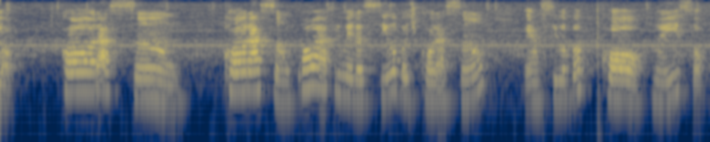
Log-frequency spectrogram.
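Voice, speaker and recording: A woman teaching a recorded first-grade phonics lesson, sounding out syllables slowly and often checking in with tags. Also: a little high, vocal fry, fairly bright tone, lo-fi sound, a little hiss or hum. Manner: slow, drawn-out syllables, sounding words out; frequent checking tags like "né?" and "certo?". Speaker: primary school teacher.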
